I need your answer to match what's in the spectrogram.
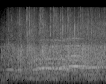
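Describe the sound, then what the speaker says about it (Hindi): Studio audience applause on the Pakistani comedy talk show Hasna Mana Hai rises as a steady, moderately loud wash of clapping, building slightly midway with faint tonal sounds running through it. "ये लुक जिनको अच्छी लगती है वो तालियां बजाएं, तीन तालियां बजाएं"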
